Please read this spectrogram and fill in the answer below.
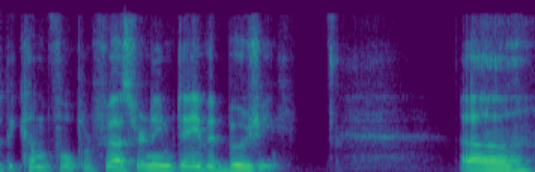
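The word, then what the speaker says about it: Bogy: full professor named David Bougie. Uh it's spelled B O G Y pronounced bougie.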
